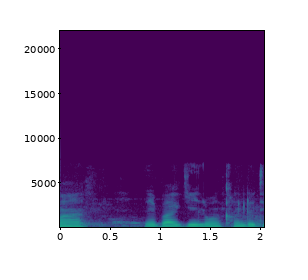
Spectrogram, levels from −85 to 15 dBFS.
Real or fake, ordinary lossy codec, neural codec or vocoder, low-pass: real; none; none; 7.2 kHz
